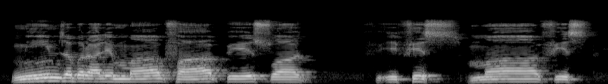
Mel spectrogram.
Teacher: صاد بھی حروف استعلاء میں سے، ان حروف میں سے جن کو موٹا پڑھا جاتا ہے۔ میم زبر الف ما، فا پیش صاد فس، ما فس، یہاں فا کو ملانا ہے اس صاد کے ساتھ۔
